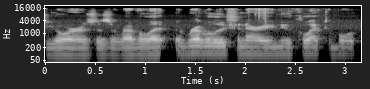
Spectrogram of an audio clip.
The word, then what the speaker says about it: URS: URS, pronounced yours, is a revolutionary new collectible created by a global team based in Korea, US, and Germany.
